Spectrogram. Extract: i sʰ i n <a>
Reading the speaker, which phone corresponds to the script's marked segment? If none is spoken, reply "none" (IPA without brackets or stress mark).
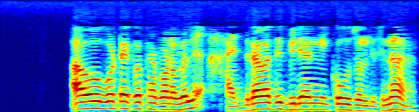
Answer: a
